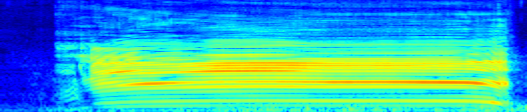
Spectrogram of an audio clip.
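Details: Black and white cow in a pasture gives one long, steady moo lasting about three seconds. The tone is even and rich, with a clear onset and a short falling tail at the end. No other sounds are heard.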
